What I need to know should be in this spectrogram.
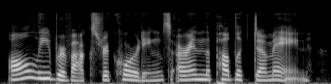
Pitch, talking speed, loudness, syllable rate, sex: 215 Hz, 145 wpm, -18 LUFS, 5.2 syllables/s, female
